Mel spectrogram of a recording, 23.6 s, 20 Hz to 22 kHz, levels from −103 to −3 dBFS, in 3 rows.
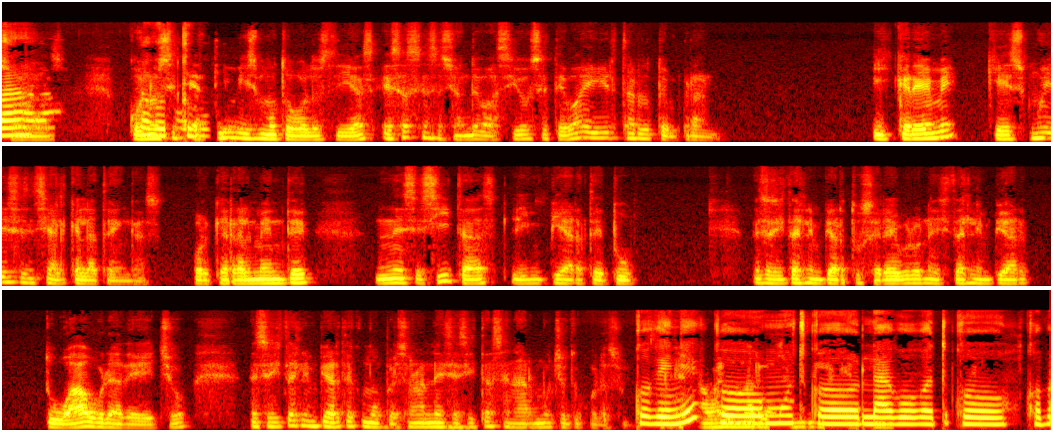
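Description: Right at the start, 0.18 to 0.44 s, there's an echo leak: a faint copy of the speech trailing about 255 ms behind, roughly 10 dB down, likely from a loudspeaker the echo canceller didn't fully catch. It pops up again more quietly, about 15 dB down, from 1.3 to 1.4 s. Straight after, from 1.43 to 1.74 s, the speech dips by around 10 dB. That's speech suppressed in double talk, likely the canceller ducking everything while both sides overlap. The same thing comes back harder at 20.91 to 21.09 s, dropping around 25 dB, and then from 21.46 to 23.1 s, where about a second of it gets pushed down as much as 30 dB.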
